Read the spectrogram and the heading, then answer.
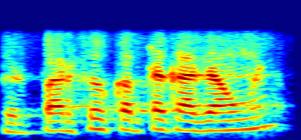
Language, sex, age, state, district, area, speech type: Hindi, male, 45-60, Rajasthan, Jodhpur, rural, conversation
